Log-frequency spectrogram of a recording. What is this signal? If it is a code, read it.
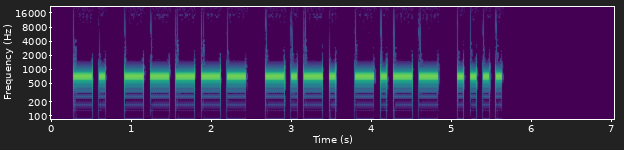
Morse code, heard as a keyed tone, about 16 wpm, 700 Hz. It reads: N0CYH
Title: USA Callsign DE Callsign 15wpm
